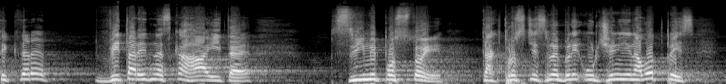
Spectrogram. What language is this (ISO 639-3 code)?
ces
